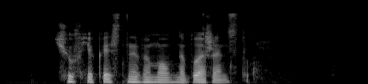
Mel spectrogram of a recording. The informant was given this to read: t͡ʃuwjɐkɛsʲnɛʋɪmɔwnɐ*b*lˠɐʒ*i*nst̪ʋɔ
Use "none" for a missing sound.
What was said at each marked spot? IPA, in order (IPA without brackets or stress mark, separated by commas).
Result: b, ɛ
